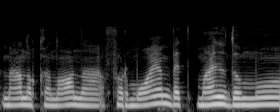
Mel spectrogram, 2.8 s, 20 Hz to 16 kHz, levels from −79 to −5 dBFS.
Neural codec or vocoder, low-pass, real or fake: none; 7.2 kHz; real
